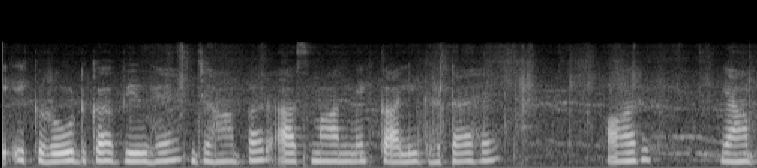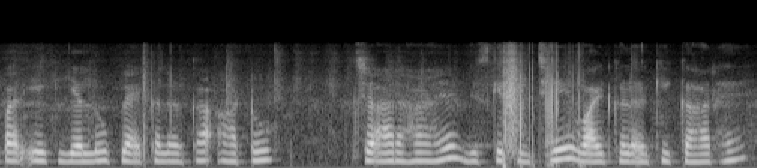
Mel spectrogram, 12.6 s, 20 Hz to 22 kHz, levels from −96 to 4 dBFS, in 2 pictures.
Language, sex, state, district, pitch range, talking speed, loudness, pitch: Hindi, female, Bihar, Gopalganj, 190-210 Hz, 140 wpm, -22 LUFS, 200 Hz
